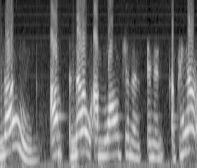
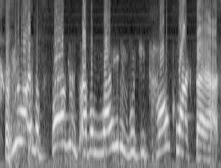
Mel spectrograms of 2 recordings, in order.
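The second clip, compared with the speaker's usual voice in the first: high-pitched, affronted Southern-lady scolding; indignant outrage; 7 semitones higher than usual. Acted. Offended lady scolding the host for crude talk, indignant.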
